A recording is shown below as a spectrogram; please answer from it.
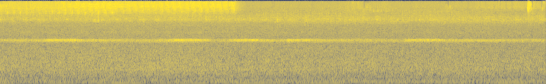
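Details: Crickets in southern Crimea after dark: a steady, shrill, sustained trill that swells slightly at times, backed by the low rush of a night breeze.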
